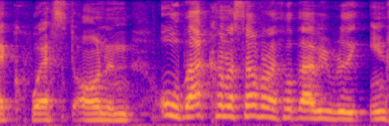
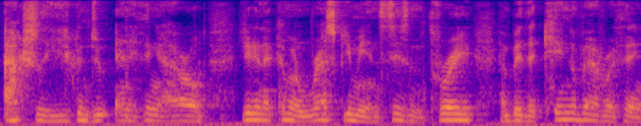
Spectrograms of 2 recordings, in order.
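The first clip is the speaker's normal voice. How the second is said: much softer, fast lady's voice; 6 semitones lower, 12 dB quieter, faster than usual. Retold or imitated. The lady reassures Harold, soft and fast. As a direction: hurry it softly like a promising princess. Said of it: "she's like".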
